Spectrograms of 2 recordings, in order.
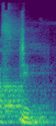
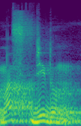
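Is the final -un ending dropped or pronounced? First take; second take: dropped; pronounced. First: The word stops without the final -un sound. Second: The word ends clearly with an -un sound. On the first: The speaker calls it wrong. "আমরা বলবো না মসজিদ" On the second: The speaker calls it right. "আমরা স্পষ্টভাবে বলবো মসজিদুন"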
